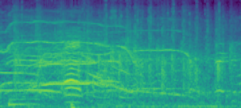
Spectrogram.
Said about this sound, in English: Sophia Gomez Villafane and Payson McKelvin. Can you give them a round of applause, everybody?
